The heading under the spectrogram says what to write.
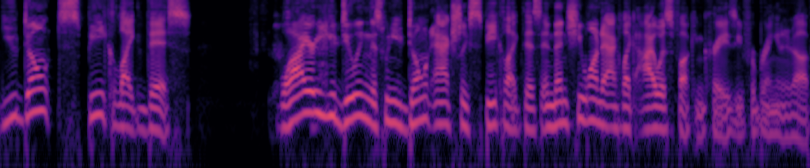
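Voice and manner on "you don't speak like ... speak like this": fed-up, exasperated, done-with-it tone. Retelling confronting a customer about her put-on voice: own fed-up outburst. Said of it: "one day I just got fed up".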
